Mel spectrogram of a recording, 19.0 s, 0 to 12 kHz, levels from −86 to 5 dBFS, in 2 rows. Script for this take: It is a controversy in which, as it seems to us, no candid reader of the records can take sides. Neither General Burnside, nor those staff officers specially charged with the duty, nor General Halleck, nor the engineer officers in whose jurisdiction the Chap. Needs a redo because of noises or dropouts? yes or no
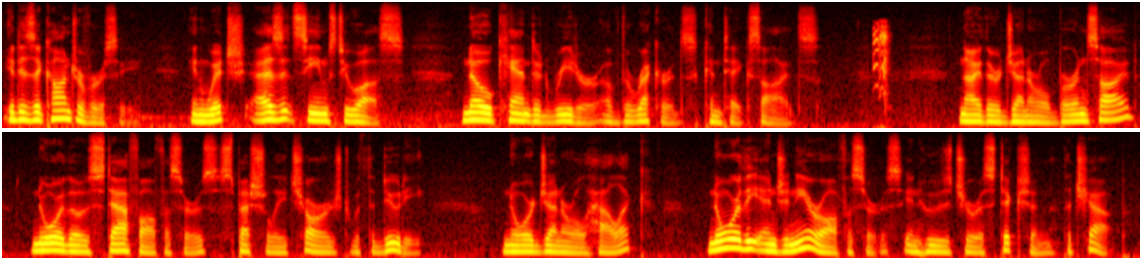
yes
